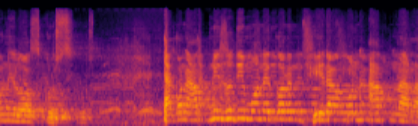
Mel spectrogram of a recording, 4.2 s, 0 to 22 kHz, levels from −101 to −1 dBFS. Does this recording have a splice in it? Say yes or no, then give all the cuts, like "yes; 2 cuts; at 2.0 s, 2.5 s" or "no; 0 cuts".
no; 0 cuts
